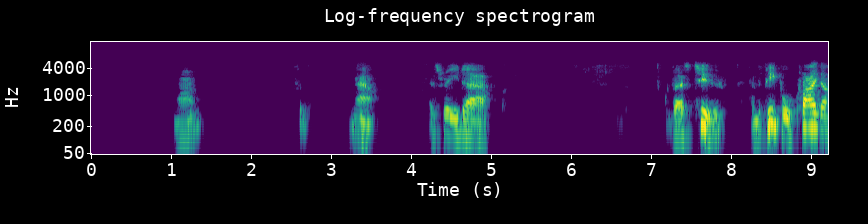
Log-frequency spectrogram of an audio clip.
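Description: A man speaks calmly and slowly in short phrases, close to a microphone.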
